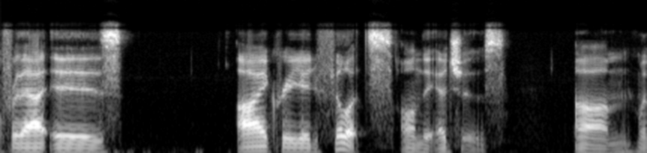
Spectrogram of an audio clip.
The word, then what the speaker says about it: fillet: it by the way this is pronounced fillet not filet it is never filet you don't eat cubes um this function allows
